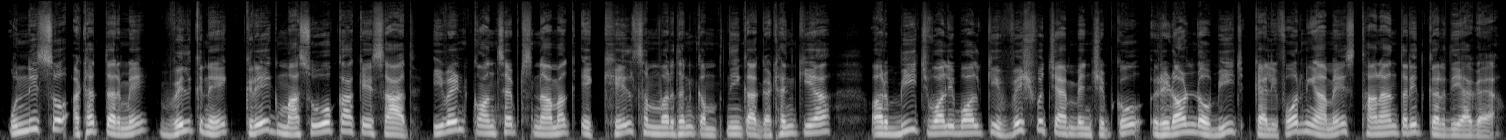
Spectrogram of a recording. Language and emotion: Hindi, neutral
